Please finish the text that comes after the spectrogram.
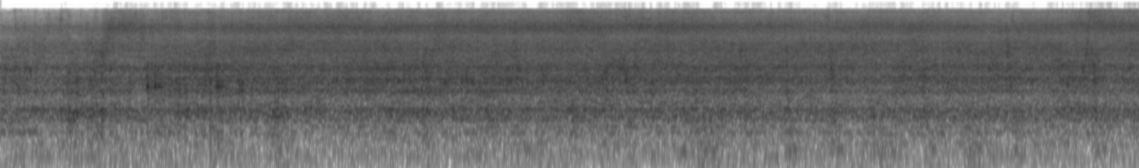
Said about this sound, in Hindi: प्याज का मसाला भी ग्राइंड करेंगे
